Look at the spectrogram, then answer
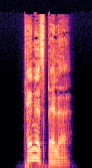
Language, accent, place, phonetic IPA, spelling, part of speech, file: German, Germany, Berlin, [ˈtɛnɪsˌbɛlə], Tennisbälle, noun, De-Tennisbälle.ogg
- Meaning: nominative/accusative/genitive plural of Tennisball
